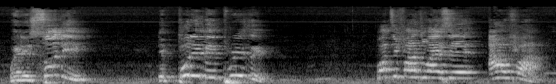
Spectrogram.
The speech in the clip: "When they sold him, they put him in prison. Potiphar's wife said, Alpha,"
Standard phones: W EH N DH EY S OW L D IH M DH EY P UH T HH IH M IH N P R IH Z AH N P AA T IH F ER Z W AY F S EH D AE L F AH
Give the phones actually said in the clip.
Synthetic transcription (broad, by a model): W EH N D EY S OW D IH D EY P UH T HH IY M IH N P R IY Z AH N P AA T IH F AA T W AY S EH AA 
